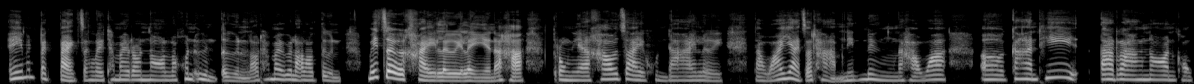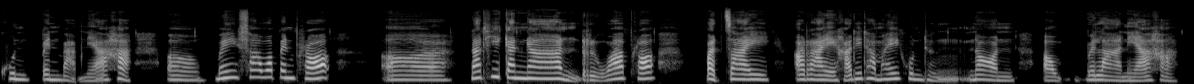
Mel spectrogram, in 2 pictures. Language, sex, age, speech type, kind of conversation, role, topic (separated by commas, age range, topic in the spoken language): Thai, female, 40-44, conversation, advice, advisor, ฉันจะทำอย่างไรให้การนอนของฉันสม่ำเสมอขึ้น?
